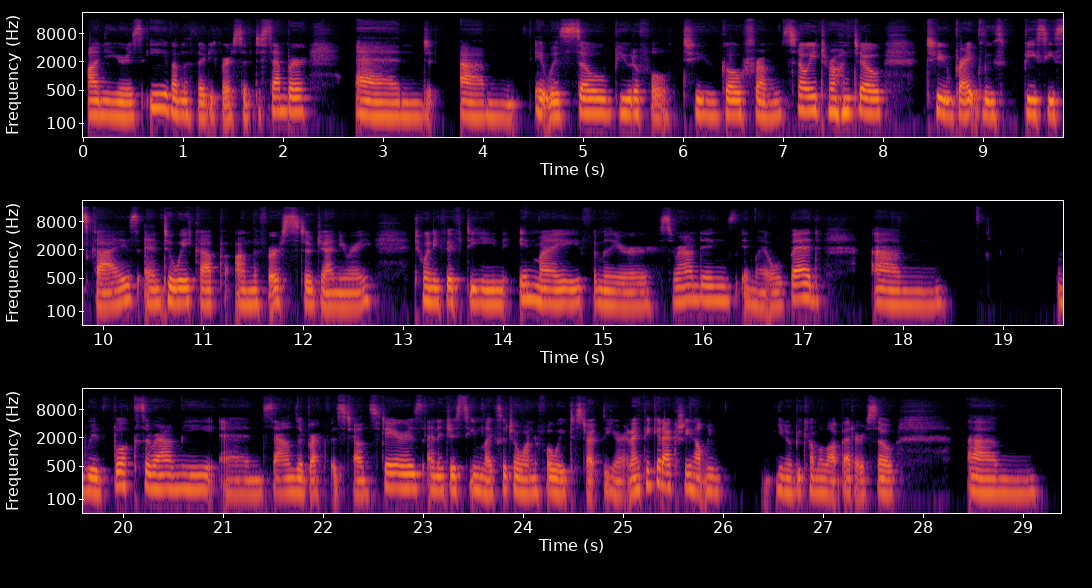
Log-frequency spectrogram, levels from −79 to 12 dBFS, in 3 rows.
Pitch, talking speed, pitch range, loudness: 145 Hz, 165 wpm, 135-165 Hz, -20 LUFS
